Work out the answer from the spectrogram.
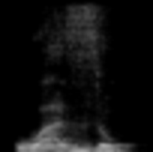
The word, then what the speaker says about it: oiseau: La O y la I suena wa, como en la palabra oiseau, que significa pájaro.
